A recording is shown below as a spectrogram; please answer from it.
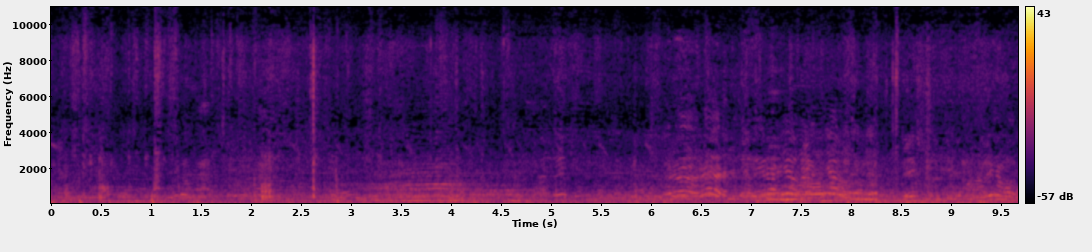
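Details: Cattle arriving by truck; several drawn-out lowing moos with wavering harmonics, the loudest from the sixth second on, mixed with men talking and crowd noise.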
